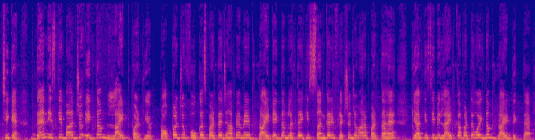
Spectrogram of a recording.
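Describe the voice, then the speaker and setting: High-voiced woman teaching shading. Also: steady tone, normal speed, slight background noise. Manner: explains step by step with repeated "dekhiye" and "theek hai". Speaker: art teacher. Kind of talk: drawing lesson narration.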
